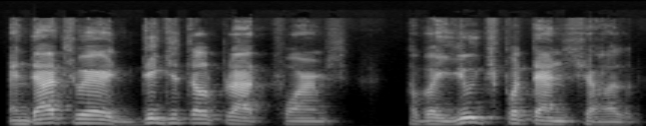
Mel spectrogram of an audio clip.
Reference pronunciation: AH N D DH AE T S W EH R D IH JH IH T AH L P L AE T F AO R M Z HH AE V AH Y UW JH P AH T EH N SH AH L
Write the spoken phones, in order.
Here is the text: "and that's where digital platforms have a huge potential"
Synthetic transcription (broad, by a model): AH N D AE T S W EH R D IH JH IH T AH L P L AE T F AO R M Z HH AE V AH Y UW JH P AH T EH N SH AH L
